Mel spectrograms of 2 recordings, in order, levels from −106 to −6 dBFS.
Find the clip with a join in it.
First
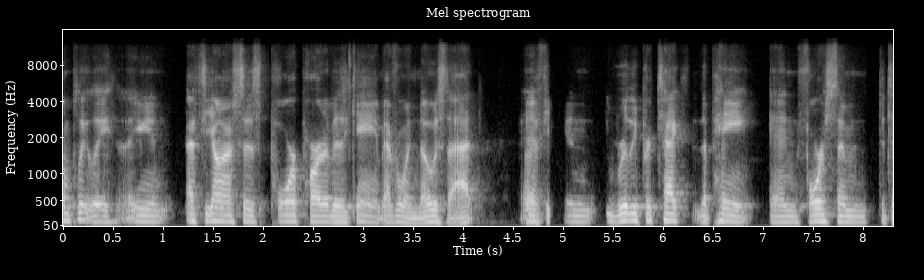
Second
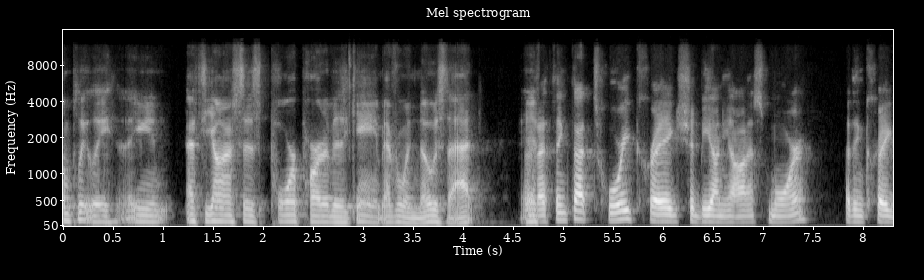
second; 1 cut; at 4.7 s

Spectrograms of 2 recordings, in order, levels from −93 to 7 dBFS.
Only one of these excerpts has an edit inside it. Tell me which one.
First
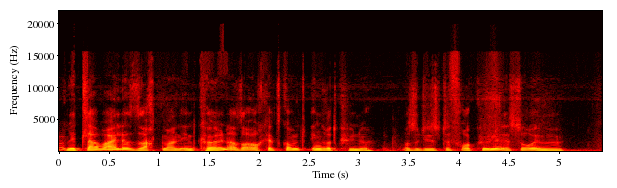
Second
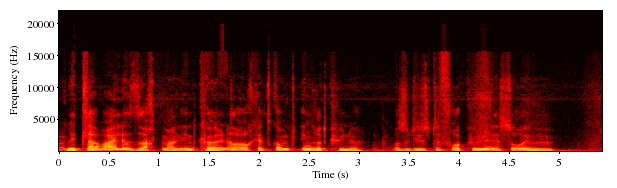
second; 1 cut; at 1.7 s

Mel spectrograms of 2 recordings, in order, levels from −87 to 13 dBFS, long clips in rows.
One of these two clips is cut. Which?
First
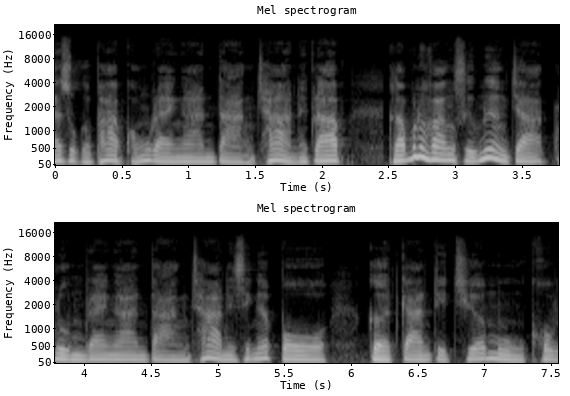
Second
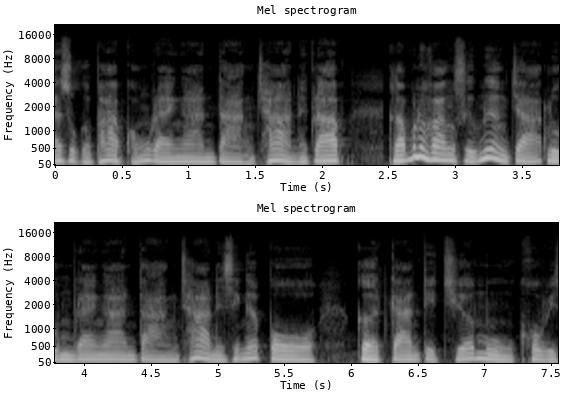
second; 1 cut; at 3.6 s

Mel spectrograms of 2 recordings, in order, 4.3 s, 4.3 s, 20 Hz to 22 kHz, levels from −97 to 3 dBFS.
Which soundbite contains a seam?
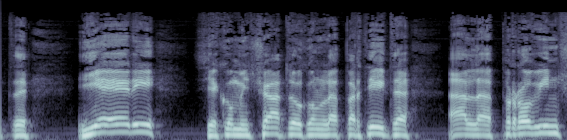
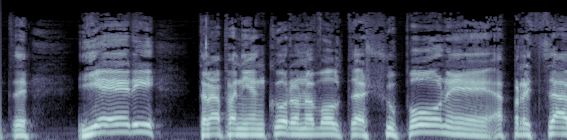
second; 1 cut; at 1.4 s

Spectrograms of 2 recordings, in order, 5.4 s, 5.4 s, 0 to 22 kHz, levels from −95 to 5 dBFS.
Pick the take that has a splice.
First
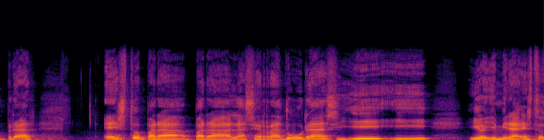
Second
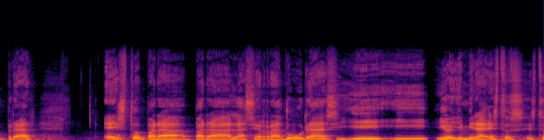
second; 1 cut; at 4.3 s

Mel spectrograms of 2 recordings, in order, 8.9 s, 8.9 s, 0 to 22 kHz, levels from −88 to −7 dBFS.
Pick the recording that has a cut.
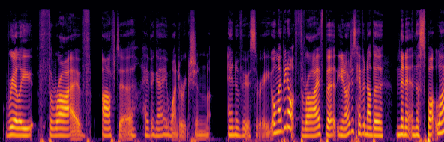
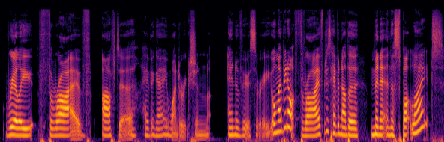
second; 1 cut; at 6.5 s

